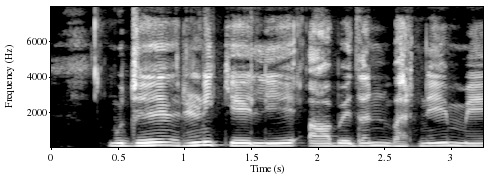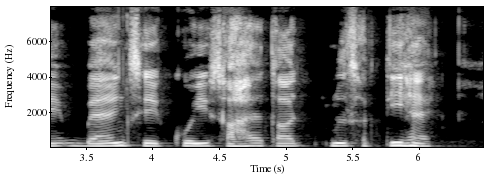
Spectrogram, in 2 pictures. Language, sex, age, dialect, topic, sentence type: Hindi, male, 18-24, Garhwali, banking, question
